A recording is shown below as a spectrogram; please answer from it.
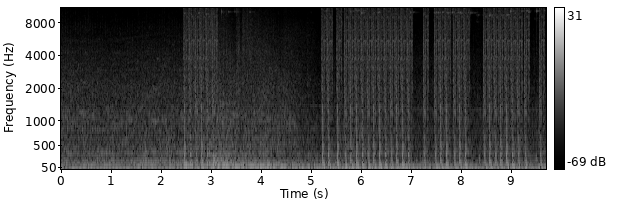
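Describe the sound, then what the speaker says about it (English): Tank-mounted machine gun in a video game fires in rapid automatic bursts over a steady rumbling engine, one short burst early, then long sustained rattling strings broken by brief pauses, loud and close. "I can't hit shit with the tank MG"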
